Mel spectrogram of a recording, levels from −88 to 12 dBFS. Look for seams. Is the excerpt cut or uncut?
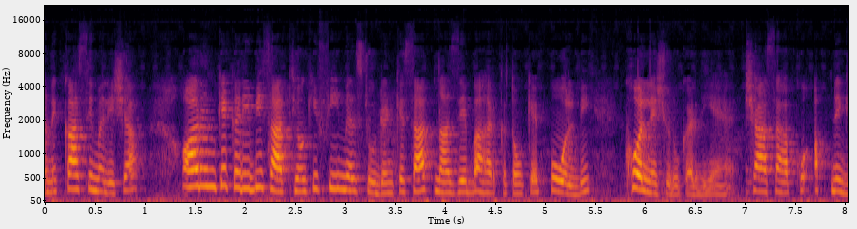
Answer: cut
